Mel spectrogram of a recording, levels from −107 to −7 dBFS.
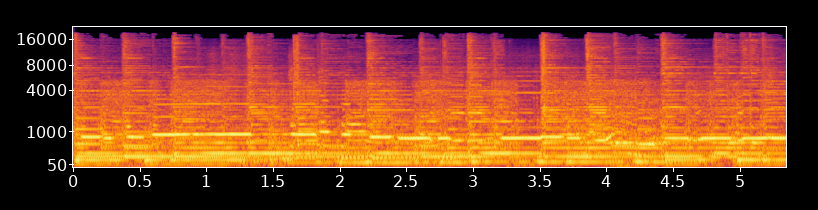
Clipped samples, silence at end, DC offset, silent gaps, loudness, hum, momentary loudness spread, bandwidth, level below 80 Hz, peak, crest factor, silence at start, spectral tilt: under 0.1%; 0 s; under 0.1%; none; -14 LUFS; none; 2 LU; 19 kHz; -36 dBFS; -2 dBFS; 12 dB; 0 s; -5 dB/octave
